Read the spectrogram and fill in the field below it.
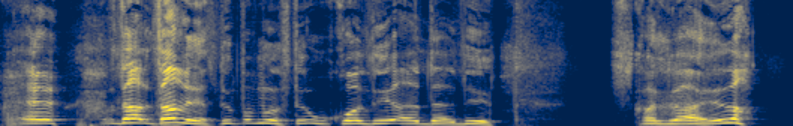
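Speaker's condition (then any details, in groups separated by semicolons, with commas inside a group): Cerebral palsy; speech difficulties, often mistaken for being drunk even when sober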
